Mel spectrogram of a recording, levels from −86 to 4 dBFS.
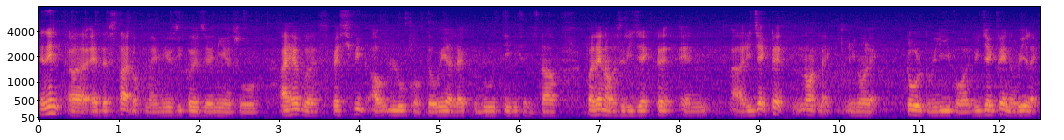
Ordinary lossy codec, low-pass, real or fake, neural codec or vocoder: none; 7.2 kHz; real; none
